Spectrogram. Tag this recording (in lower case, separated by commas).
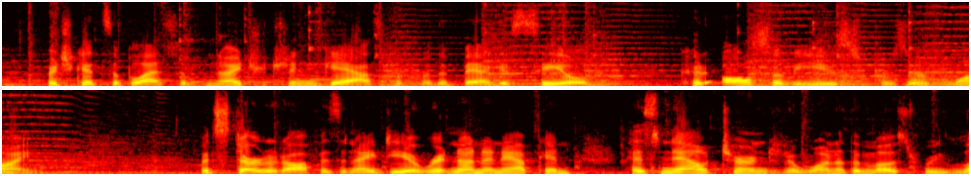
speech, music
